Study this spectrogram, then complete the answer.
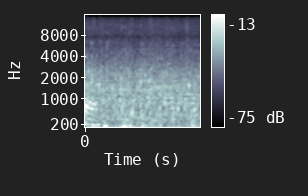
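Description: A creek flows on a family farm, making a low, steady watery murmur with a few soft splashy bumps near the start. People's voices are faintly mixed in.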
